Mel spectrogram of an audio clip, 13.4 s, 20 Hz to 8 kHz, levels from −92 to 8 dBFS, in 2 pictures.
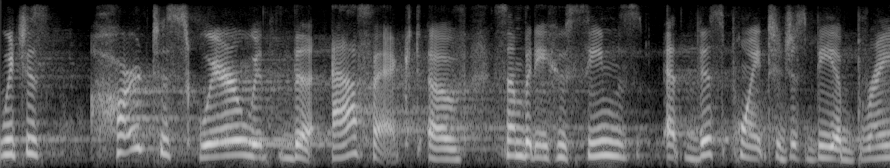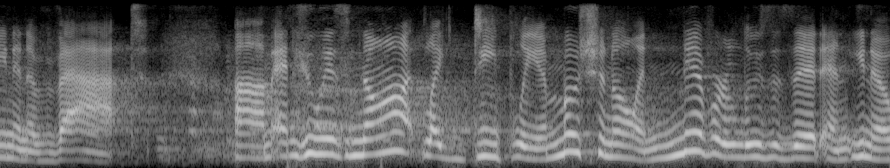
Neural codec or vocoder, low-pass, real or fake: none; 7.2 kHz; real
